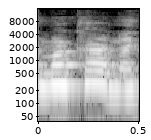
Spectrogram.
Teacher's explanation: Bakın arkadaşlar, bütün hecelerde a, kalın ünlü olan a var. Kalınla başlamış, kalınla devam etmiş.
